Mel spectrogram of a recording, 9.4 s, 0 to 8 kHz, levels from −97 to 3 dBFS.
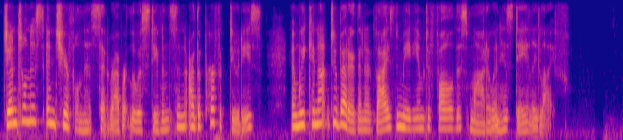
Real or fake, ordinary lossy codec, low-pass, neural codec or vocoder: real; Opus, 32 kbps; 7.2 kHz; none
